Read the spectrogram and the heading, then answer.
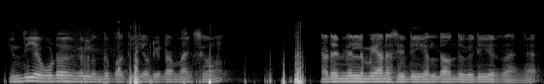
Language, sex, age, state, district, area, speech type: Tamil, male, 30-45, Tamil Nadu, Tiruvarur, rural, spontaneous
